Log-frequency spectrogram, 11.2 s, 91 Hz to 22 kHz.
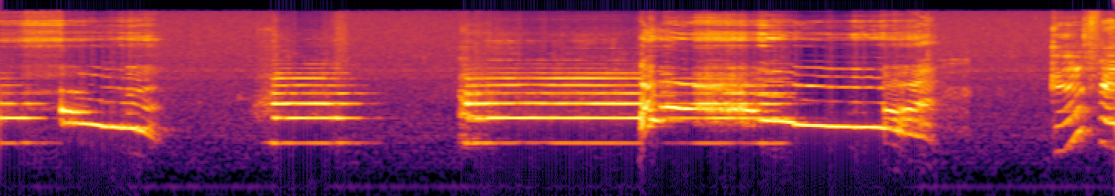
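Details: Dog adopted in February 2010 howling along to a trombone: long wavering howls that slide downward in pitch, sung between and over held, steady trombone notes.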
